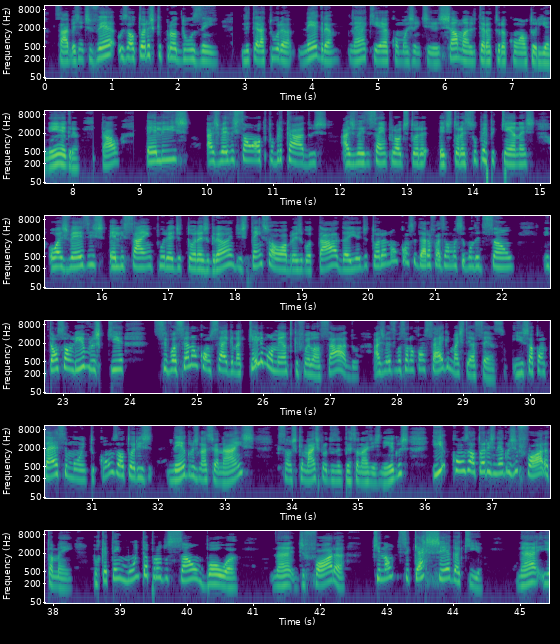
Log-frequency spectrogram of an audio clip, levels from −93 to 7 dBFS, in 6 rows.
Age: 20-39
